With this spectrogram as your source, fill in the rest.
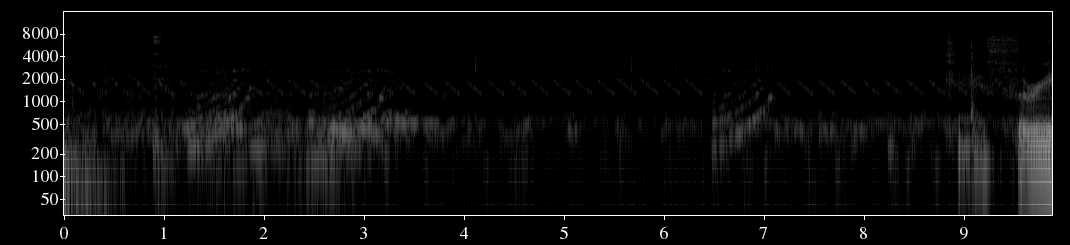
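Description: Buttons on a handheld game console click under a thumb.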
